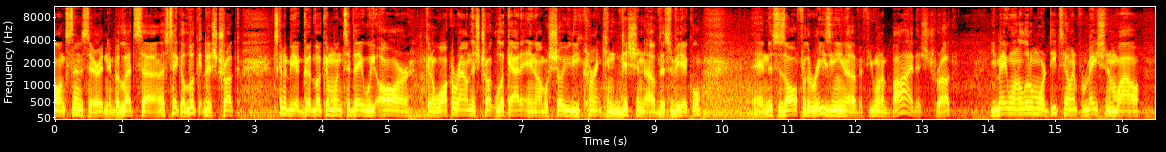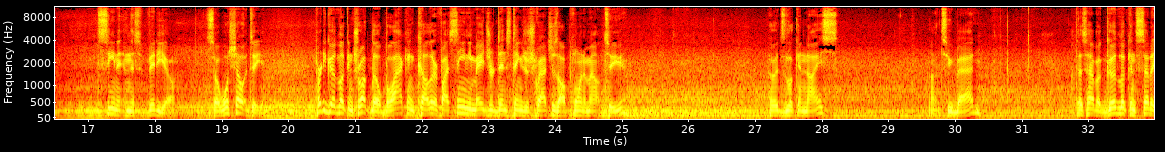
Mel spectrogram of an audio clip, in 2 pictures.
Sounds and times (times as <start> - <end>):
Speech: 0.0 - 9.7, 10.4 - 16.3, 17.1 - 19.7, 20.4 - 25.2, 27.2 - 28.3, 29.6 - 30.5, 31.8 - 32.9
Vehicle: 0.0 - 32.9.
